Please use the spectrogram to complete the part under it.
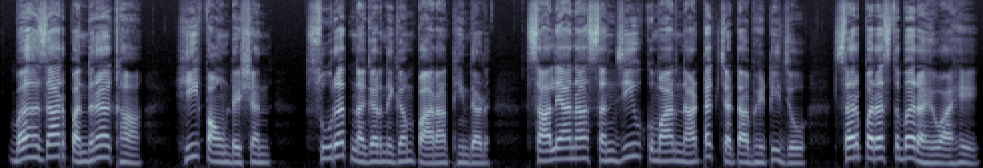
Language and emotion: Sindhi, neutral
